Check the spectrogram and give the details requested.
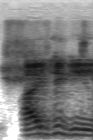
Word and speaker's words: Baidiguin: Baidiguin, eu aprendi. Baidiguin. Tira o M, tira esse M da frente, né?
